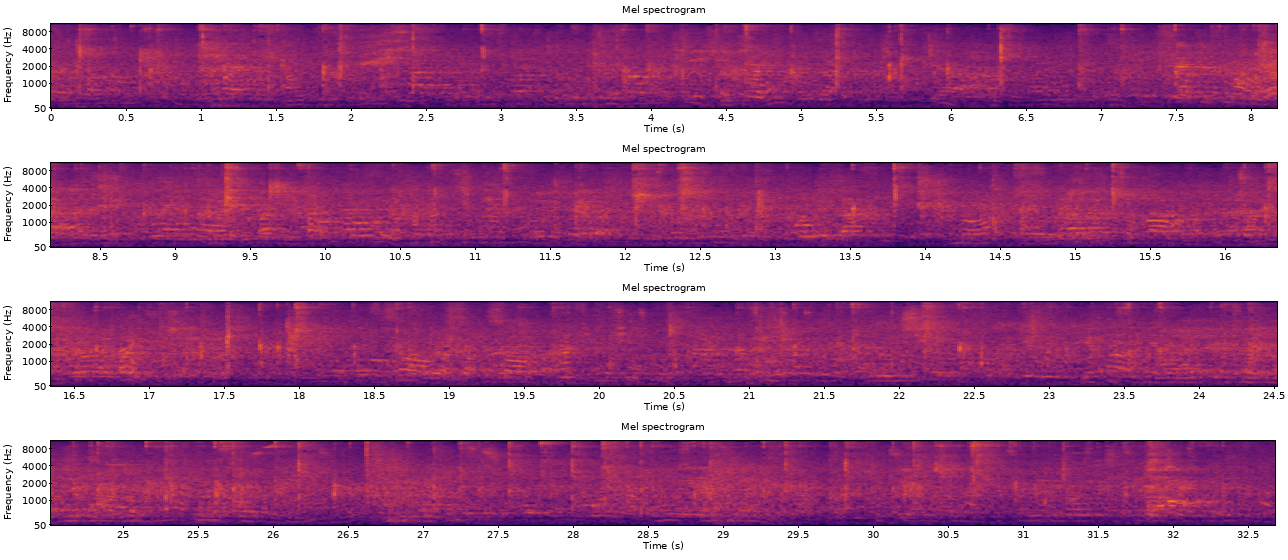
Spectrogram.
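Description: Table tennis balls clicking off bats and tables in rallies, the hits coming from several tables at once, over a steady murmur of voices.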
